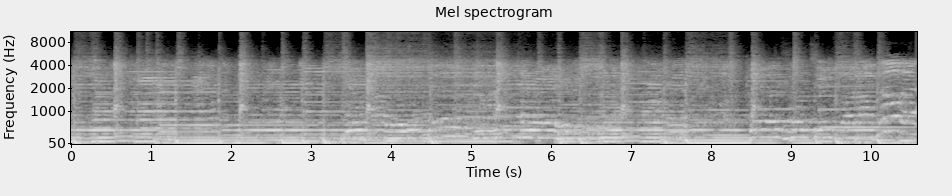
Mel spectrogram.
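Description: Live blues band playing: a woman singing over electric guitars and drums, with a steady beat.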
